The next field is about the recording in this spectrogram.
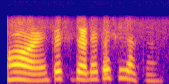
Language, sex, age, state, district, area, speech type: Goan Konkani, female, 30-45, Goa, Quepem, rural, conversation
